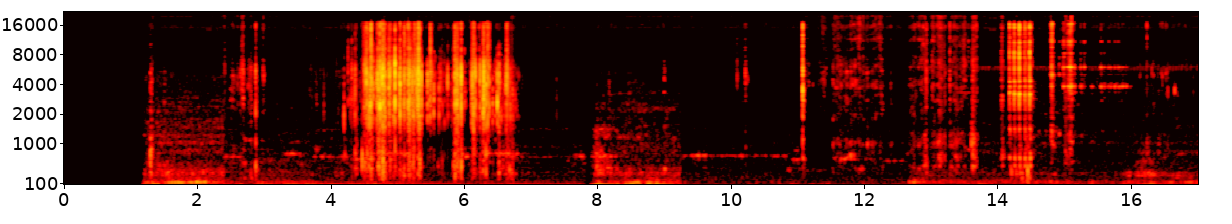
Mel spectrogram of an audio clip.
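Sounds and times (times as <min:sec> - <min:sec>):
clicks of small hard objects: 0:04.2 - 0:06.8.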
